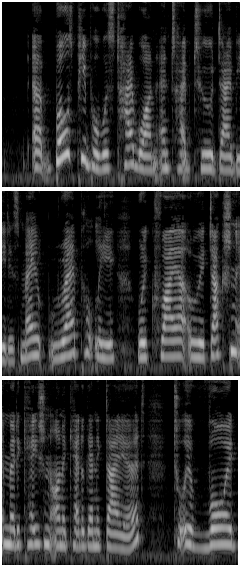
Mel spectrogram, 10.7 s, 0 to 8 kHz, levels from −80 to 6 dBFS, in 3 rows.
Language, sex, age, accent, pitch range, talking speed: English, female, 20-39, German, 205-265 Hz, 130 wpm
